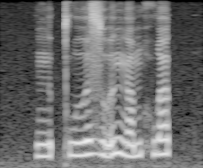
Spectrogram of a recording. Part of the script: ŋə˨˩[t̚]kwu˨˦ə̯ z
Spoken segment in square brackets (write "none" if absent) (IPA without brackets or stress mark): t̚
